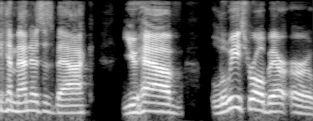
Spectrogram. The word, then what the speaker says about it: Luis Robert: is back you have luis robert or luis robert coming back i always say real beer because that's the way he talked about how it's supposed to be pronounced um but he's gonna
